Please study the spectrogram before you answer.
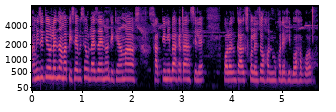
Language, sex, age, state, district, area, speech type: Assamese, female, 18-30, Assam, Sivasagar, urban, spontaneous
